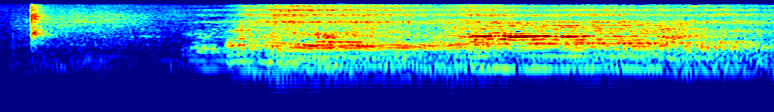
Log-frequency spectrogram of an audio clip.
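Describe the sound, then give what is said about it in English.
Lips buzzing into a brass instrument mouthpiece. After a brief click, a raspy, wavering buzz sustains for nearly three seconds with slightly unsteady pitch. “Good, now grab your mouthpiece and let's try buzzing”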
